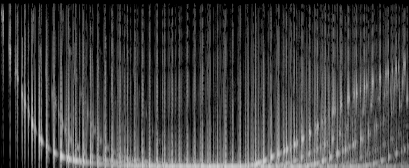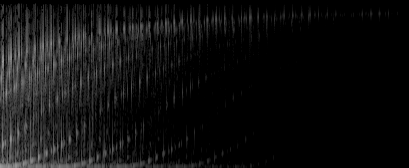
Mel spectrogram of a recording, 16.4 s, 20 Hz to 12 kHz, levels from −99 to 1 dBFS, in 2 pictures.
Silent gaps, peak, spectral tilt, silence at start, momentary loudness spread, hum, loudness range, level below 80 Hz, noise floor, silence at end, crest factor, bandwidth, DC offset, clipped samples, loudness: 0.11-0.16 s, 0.25-0.29 s, 0.38-0.42 s; -6 dBFS; -6 dB/octave; 0.05 s; 18 LU; none; 17 LU; -34 dBFS; -76 dBFS; 6.65 s; 24 dB; 11 kHz; under 0.1%; under 0.1%; -29 LUFS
